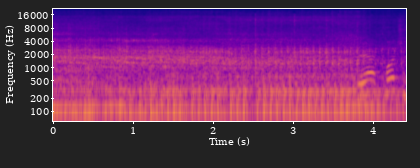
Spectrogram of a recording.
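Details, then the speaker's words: 2009 Arctic Cat DVX 300 ATV idling in neutral with the primary case open: steady single-cylinder idle with a busy rattling chatter on top, louder than it should be; primary clutch suspected, unconfirmed. "just sounded like there was something going on in this primary clutch."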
